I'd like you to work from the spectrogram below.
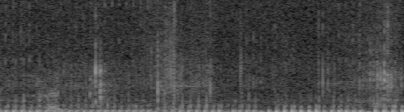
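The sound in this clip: Cat purring while being held and cuddled, a low, steady rumbling vibration that continues throughout under a person talking.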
